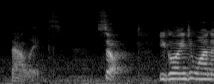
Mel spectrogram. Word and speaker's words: phthalates: i checked and that is how you say phthalates so you're going to want to make sure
